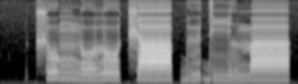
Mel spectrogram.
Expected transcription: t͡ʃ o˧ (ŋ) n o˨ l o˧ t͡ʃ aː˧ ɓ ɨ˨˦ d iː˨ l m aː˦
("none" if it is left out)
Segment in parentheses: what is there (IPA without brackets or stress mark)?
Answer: ŋ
